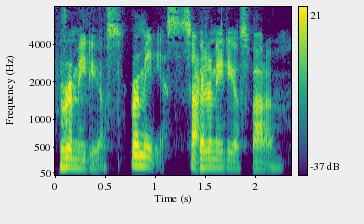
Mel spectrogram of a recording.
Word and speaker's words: Remedios Varo: And I do know also, I don't know how to pronounce her name, but Remedios Varo. She did a lot of self-portrait photography of herself. – Remedios Varo.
